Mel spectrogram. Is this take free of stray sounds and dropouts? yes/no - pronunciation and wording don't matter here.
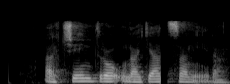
no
